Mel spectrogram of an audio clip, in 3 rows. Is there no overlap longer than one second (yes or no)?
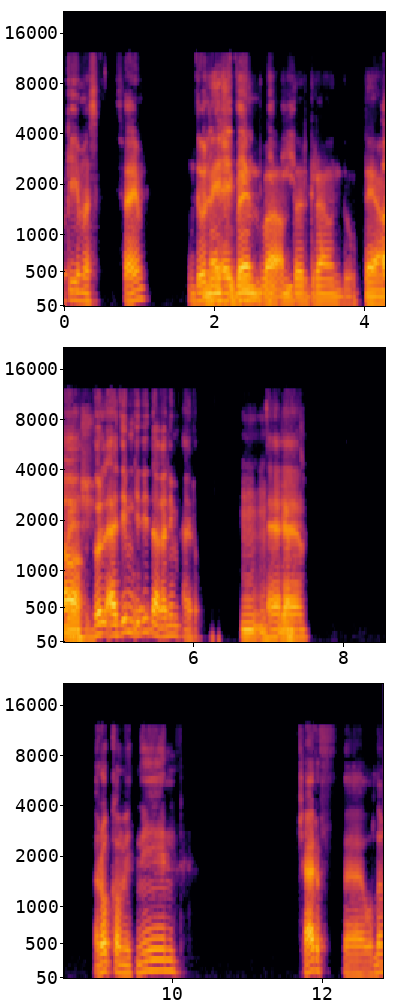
no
